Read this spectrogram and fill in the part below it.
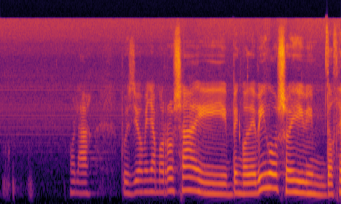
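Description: A woman speaks calmly through a microphone in a large echoing hall.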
